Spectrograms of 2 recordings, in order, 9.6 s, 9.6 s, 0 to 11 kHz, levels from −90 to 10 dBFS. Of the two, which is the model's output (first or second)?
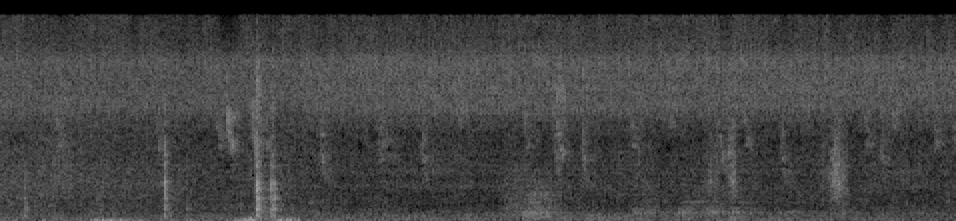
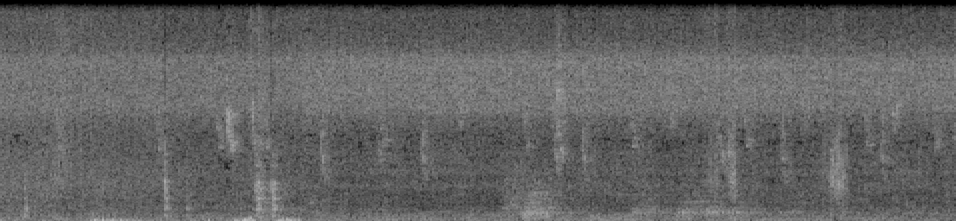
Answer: first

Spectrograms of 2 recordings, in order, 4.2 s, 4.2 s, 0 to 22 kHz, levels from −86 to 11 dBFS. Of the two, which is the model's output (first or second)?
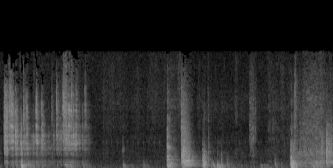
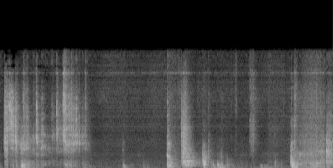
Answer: second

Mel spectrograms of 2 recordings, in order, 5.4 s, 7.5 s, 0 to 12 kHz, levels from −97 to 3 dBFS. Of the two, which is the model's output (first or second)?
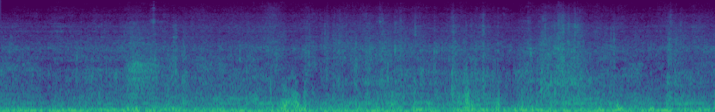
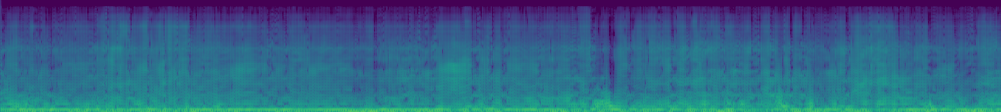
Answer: second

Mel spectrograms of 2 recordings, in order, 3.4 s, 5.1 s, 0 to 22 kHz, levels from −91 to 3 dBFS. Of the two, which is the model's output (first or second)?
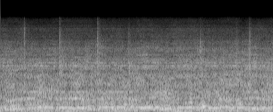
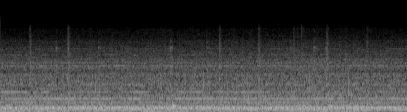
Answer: first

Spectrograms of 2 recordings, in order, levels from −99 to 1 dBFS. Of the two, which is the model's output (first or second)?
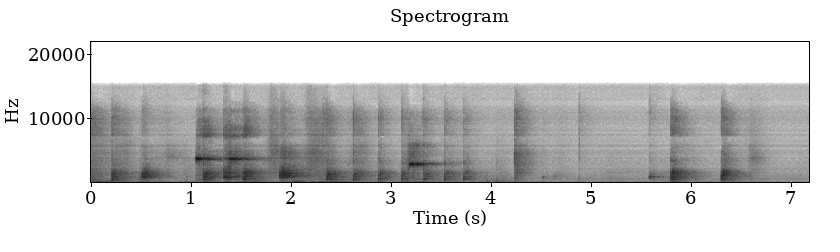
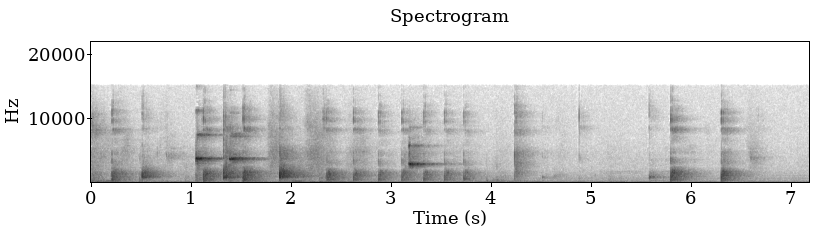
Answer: first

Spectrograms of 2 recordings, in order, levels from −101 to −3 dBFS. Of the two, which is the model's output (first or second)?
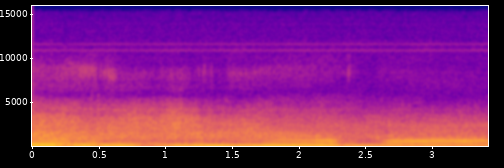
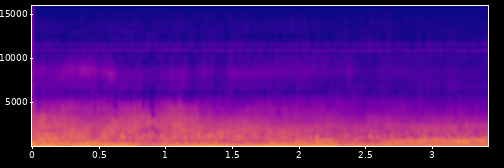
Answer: second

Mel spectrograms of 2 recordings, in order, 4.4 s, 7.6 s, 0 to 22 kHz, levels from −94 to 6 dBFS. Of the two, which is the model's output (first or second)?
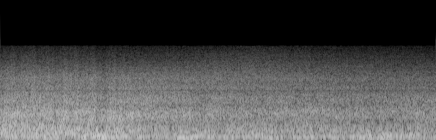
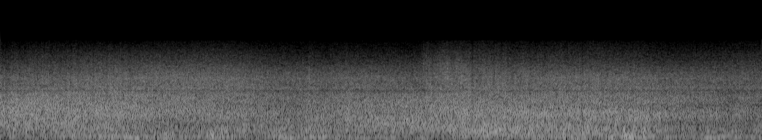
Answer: second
